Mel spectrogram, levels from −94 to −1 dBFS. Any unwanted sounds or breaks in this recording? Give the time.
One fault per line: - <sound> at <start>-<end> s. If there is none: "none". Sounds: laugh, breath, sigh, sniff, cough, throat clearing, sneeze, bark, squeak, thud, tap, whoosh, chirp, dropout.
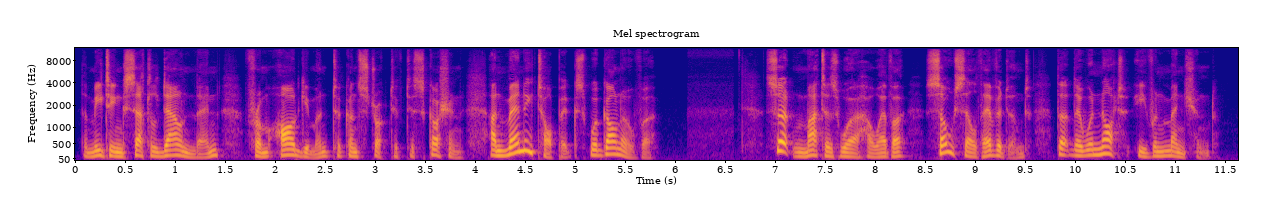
none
